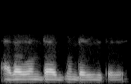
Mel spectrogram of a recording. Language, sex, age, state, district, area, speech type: Bengali, male, 30-45, West Bengal, Hooghly, urban, conversation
